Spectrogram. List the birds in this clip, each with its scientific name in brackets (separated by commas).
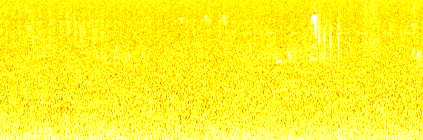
Speckled Mousebird (Colius striatus)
